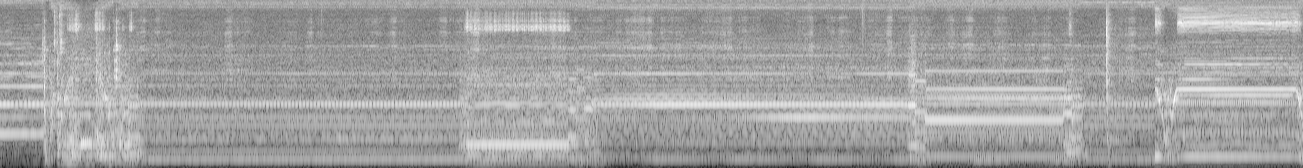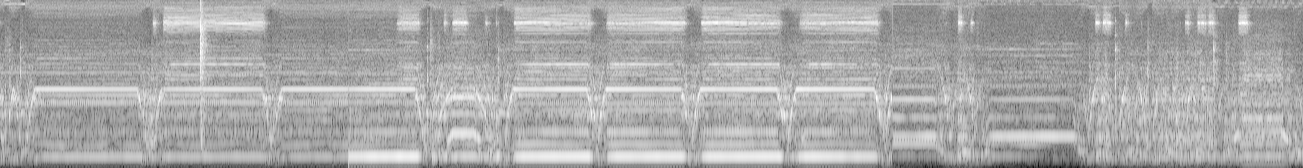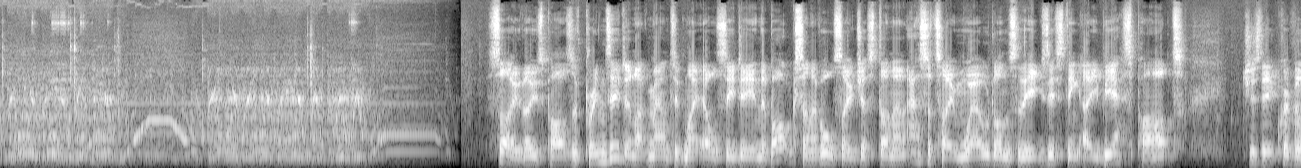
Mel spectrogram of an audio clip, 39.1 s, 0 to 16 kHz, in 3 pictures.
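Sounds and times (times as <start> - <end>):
stepper motors whining: 0.0 - 30.6.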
